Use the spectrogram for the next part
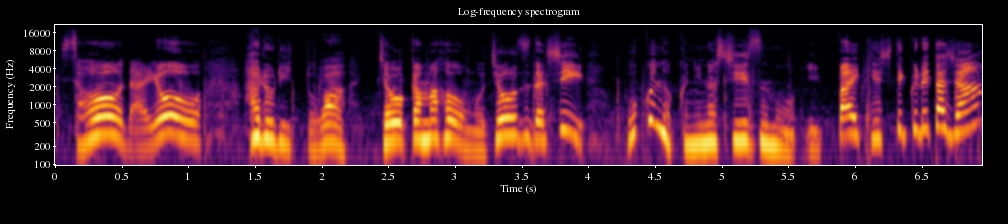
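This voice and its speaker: A man voicing a small, childlike boy knight in an anime-style voice drama, sweet, innocent and expressive. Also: extremely high pitch, moderate pace. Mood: innocent, encouraging.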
